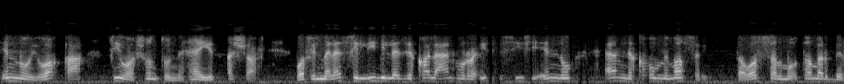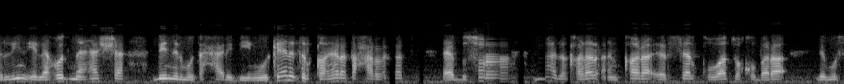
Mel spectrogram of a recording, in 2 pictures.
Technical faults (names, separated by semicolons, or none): repeated packet loss (robotic sound)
